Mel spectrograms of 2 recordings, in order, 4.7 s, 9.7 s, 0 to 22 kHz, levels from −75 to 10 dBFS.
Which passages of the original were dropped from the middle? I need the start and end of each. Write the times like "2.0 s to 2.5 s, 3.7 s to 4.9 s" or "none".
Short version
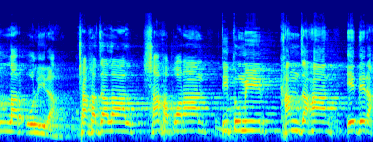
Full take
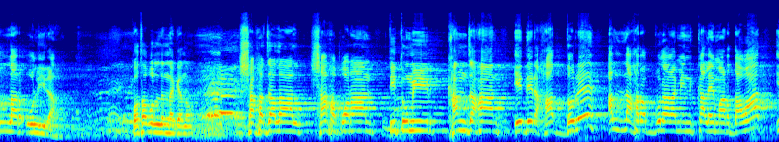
0.9 s to 3.0 s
